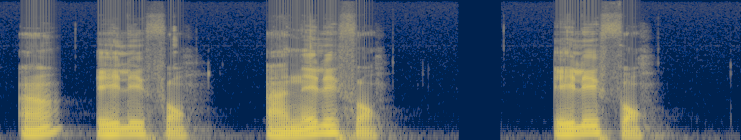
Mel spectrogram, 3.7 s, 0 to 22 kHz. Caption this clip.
Speech > Solo speech
Elephant pronounced in French
Saying "Elephant" in french. Two firest take is saying "an elephant" 3rd one is just "elephant". Spoken into a Shure SM57 with a A2WS, recorded in a Tascam FR-AV2. Used Audacity to trim.
FR-AV2, Tascam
